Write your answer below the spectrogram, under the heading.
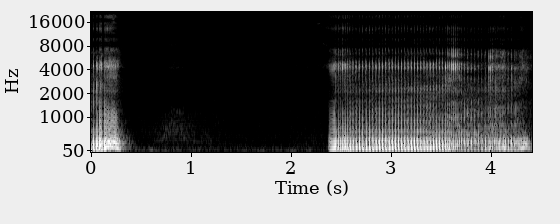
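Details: French Bulldog snoring indoors; after a brief snore and two seconds of near silence, a long, raspy, pulsing rumble fills the rest of the room sound.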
